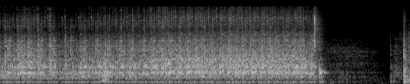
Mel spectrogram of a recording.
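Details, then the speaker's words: Elna T34D serger/overlocker in for service, before servicing, threaded with new needles for a test run; slow, uneven clatter of about three stitches a second, running fairly slow with tight handwheels; slow, rough running. "This machine here is in for service and it's running pretty rough. I've threaded the machine up. I've replaced the needles just to do a test run prior to the service. I'll turn it on here. It's also running fairly slow, and I can feel the hand wheels pretty tight there."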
